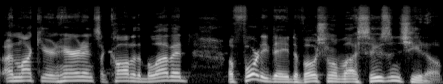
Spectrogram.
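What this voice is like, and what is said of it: Cool radio announcer voice. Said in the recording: “My cool radio voice.”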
